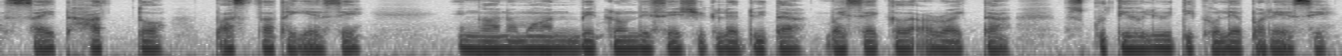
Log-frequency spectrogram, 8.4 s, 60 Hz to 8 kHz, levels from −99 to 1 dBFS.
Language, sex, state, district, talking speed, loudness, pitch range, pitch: Nagamese, male, Nagaland, Kohima, 195 wpm, -23 LUFS, 105-110 Hz, 110 Hz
